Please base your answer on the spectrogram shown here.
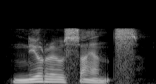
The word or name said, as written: neuroscience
